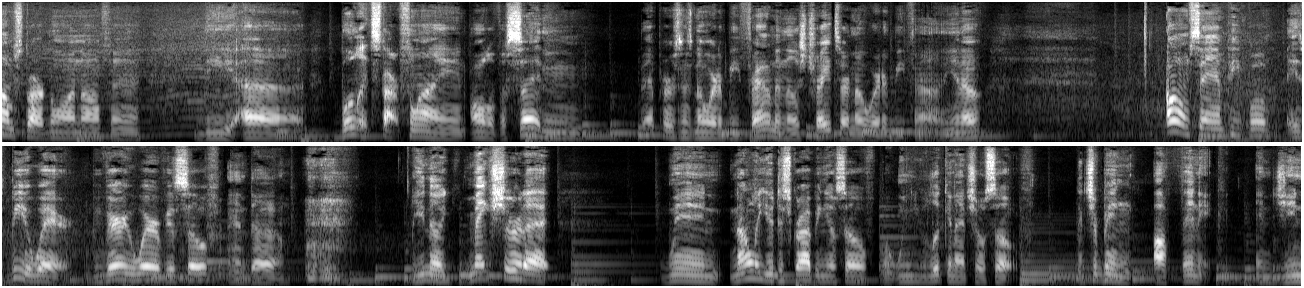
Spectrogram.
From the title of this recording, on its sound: In the car thoughts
